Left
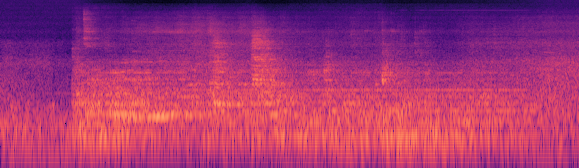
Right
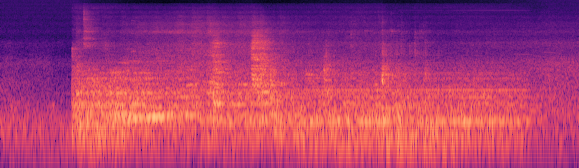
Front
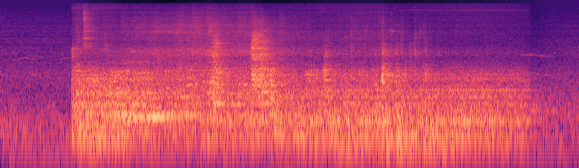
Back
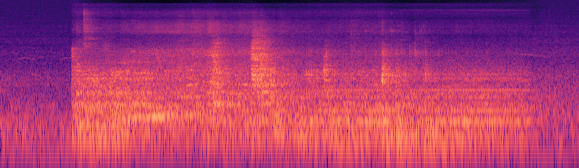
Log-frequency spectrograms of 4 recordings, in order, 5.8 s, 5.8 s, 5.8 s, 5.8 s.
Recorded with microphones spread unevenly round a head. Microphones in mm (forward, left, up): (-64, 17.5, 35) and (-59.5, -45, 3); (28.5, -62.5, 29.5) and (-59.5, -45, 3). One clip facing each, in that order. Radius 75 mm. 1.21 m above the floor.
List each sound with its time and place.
0.7 s a sliding door: 15° right, 0.5 m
